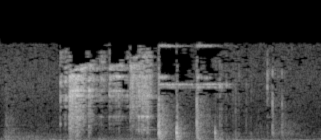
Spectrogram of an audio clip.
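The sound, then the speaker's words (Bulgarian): A small golden key rattles and clinks as it tumbles out of a small upturned agate jar: a quick cluster of bright, sharp metallic taps that gradually thin out, with no voices. “Нещо в нея дрънка. Обърни я с гърлото надолу.”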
